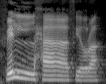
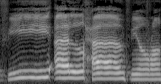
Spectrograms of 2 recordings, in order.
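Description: First: The two words are linked without a glottal stop. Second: The two words are separated with a glottal stop. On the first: The speaker calls it right. "Join them" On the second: The speaker calls it wrong. "You don't say"

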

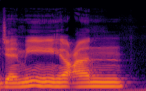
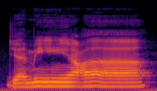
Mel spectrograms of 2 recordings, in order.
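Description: First: The word ends with an 'an' sound. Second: The word ends with a long 'aa' vowel. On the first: The speaker calls it wrong. "When you stop, do not say جميعا" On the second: The speaker calls it right. "Fatha jami'an will be changed, to alif mad"

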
